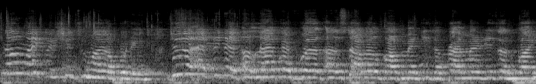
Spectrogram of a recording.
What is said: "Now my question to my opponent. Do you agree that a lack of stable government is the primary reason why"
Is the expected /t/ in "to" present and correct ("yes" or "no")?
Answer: no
